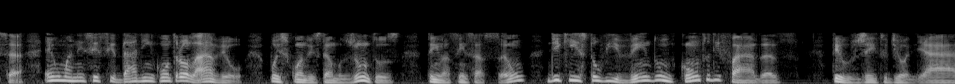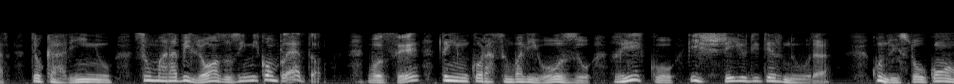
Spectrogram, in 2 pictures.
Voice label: ANIV Romântico (M)

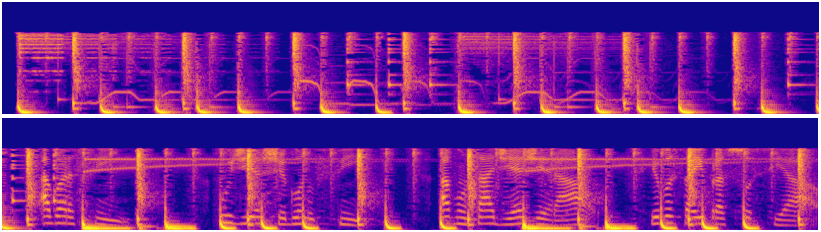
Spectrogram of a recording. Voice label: FILHO ADOTIVO F; Aniversários; Aniversários diversos; fem

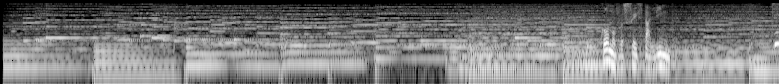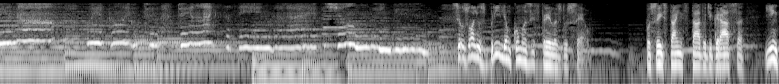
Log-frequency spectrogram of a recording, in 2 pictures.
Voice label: PARA QUEM ESPERA UM BEBE, Telemensagens, Maternidade, masc

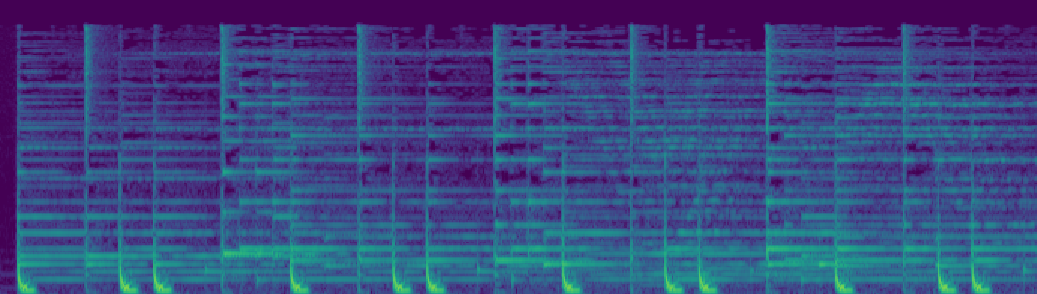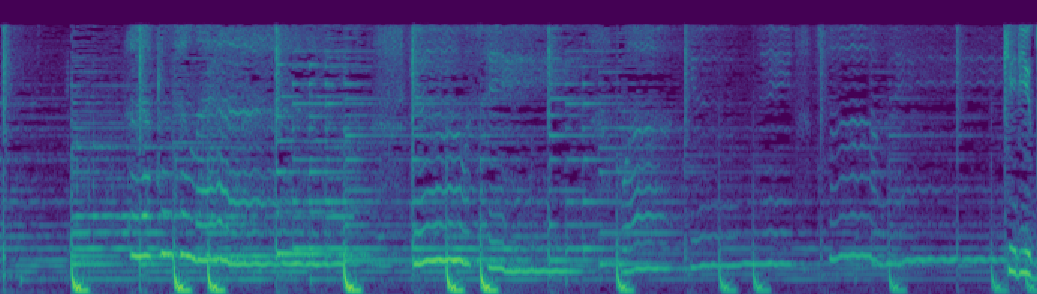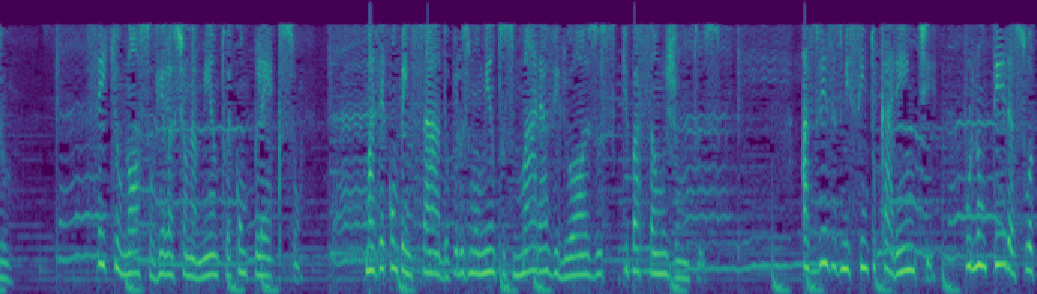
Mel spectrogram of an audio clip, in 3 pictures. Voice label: Telemensagens Amor Fem; Telemensagens 2017

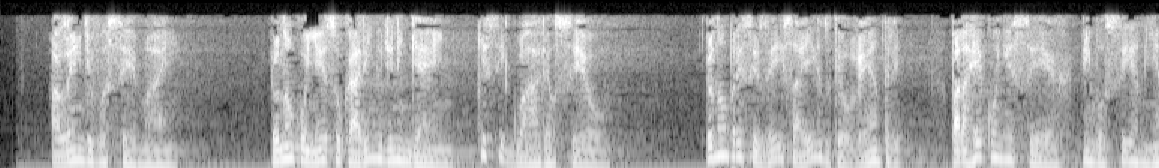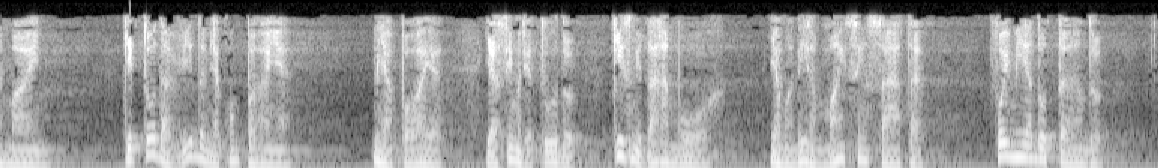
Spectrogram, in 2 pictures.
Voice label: Homenagem a Mãe Adotiva Masculino, Só Voz; Telemensagens; Telemensagens 2017

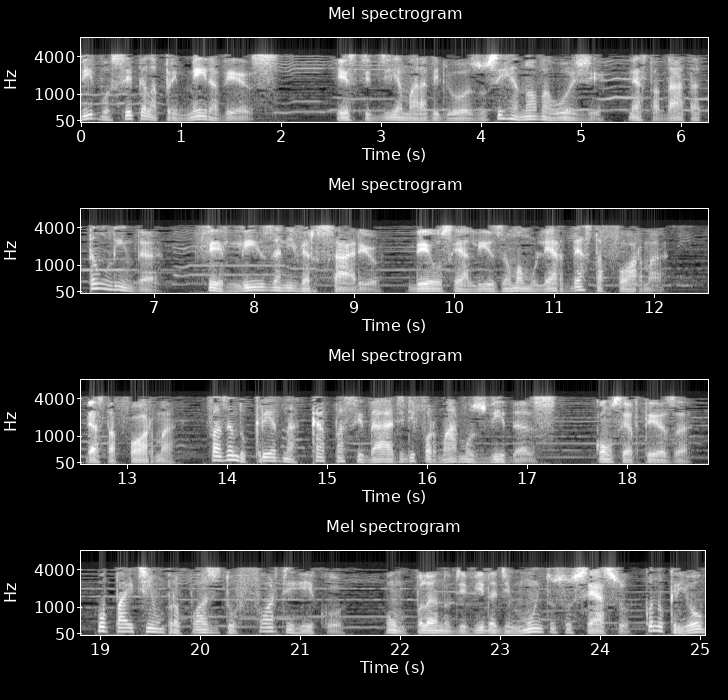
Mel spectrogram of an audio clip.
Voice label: Filha Evangélico Masculino; ANIV. Evangelico

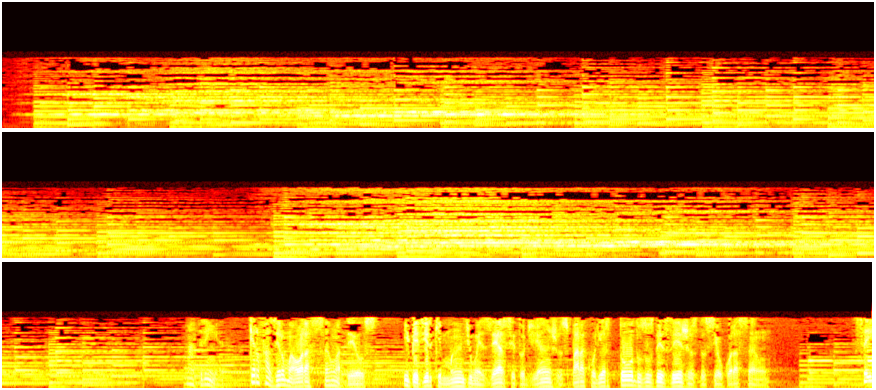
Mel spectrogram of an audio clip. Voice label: Homenagem Madrinha Masculino; Homenagens

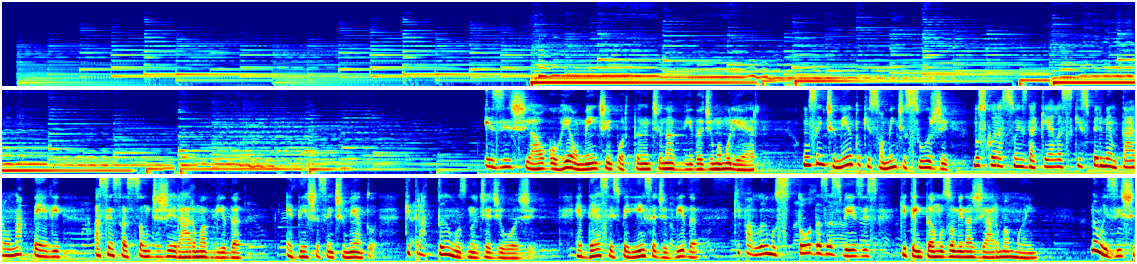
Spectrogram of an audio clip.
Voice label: D. MÃE GERAL FEMININO Mae; Datas importantes; Dia das mães

